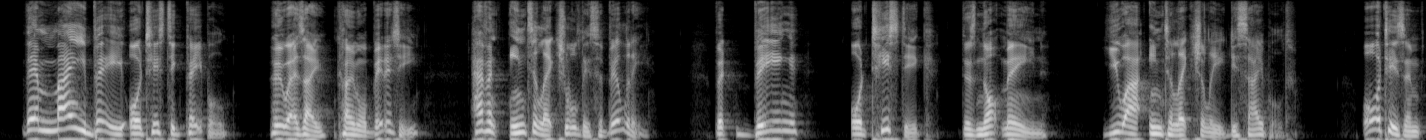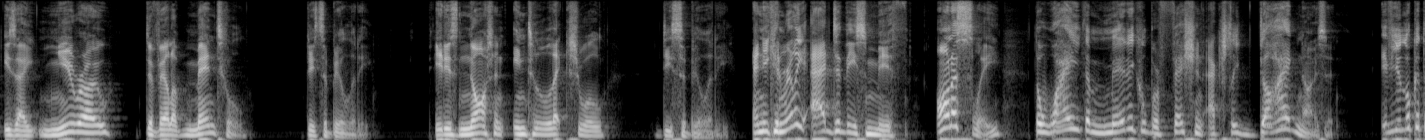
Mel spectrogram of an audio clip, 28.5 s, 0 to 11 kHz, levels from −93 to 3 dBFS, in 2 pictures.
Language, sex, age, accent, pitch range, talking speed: English, male, 30-49, Australian, 130-190 Hz, 115 wpm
